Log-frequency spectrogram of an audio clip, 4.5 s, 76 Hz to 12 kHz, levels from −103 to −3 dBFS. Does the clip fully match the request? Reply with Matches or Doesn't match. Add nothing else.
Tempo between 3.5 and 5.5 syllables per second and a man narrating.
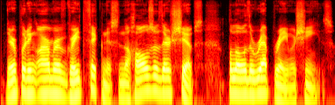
Doesn't match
